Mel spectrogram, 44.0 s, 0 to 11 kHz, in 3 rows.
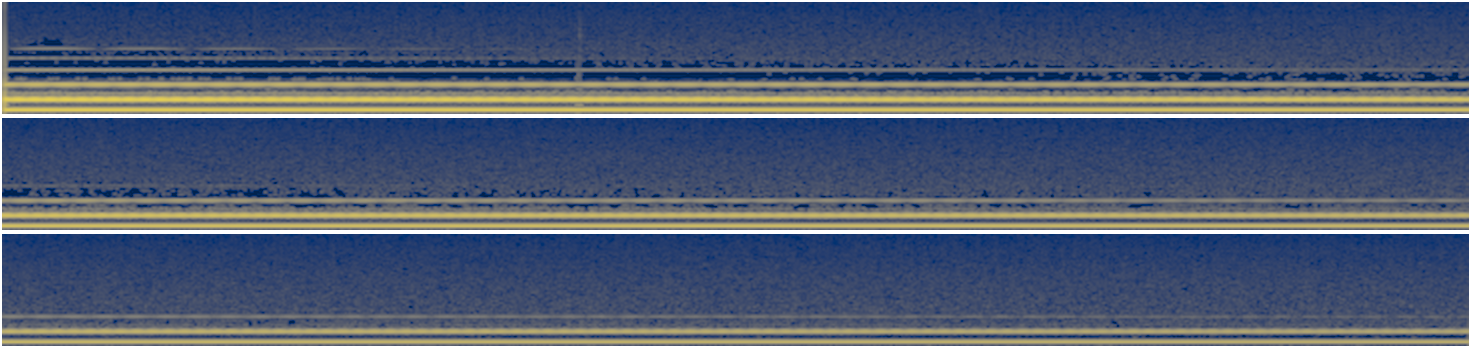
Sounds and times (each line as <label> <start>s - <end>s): tibetan singing bowl 0.0s - 44.0s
